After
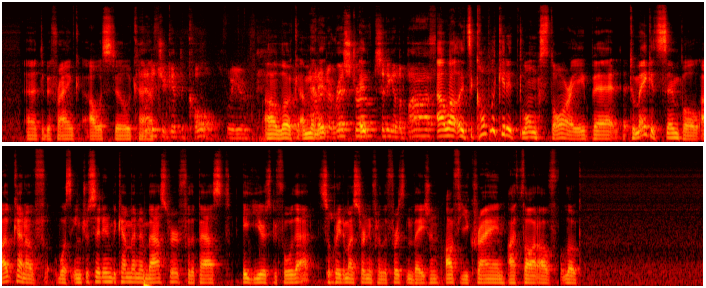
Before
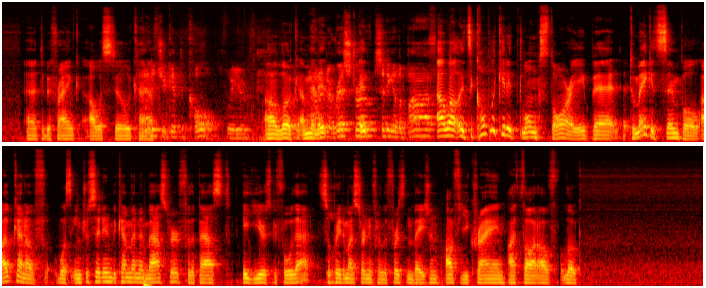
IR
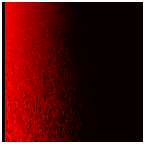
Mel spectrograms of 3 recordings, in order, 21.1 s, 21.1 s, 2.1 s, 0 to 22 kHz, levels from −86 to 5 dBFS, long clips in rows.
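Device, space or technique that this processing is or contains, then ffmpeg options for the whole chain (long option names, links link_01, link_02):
presence and air boost: -af "equalizer=frequency=3000:width_type=o:width=1.6:gain=5.5,highshelf=frequency=11000:gain=5.5,volume=-7dB"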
